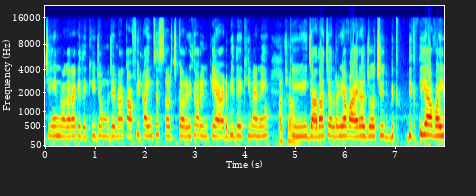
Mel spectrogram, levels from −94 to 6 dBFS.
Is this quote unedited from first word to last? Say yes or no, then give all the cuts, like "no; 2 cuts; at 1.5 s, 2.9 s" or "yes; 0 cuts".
yes; 0 cuts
